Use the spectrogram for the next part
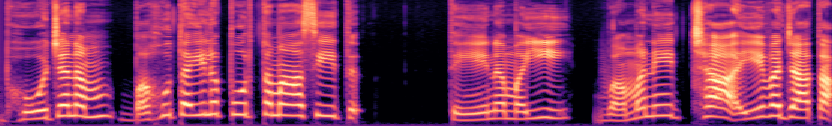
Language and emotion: Sanskrit, disgusted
